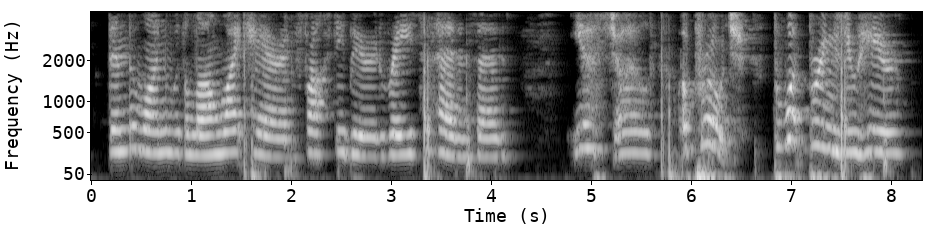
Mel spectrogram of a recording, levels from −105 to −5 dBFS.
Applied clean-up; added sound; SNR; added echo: classical method WPE with log-MMSE.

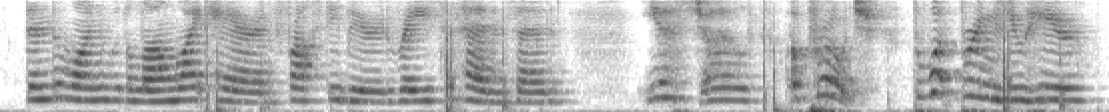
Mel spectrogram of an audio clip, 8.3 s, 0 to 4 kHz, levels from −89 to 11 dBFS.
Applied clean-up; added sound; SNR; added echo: none; Wood; 16 dB; reverberation time 0.4 s.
